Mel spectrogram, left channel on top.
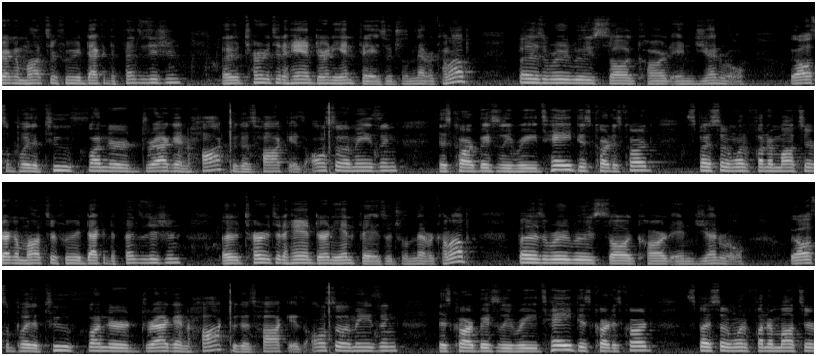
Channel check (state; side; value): normal; both; correlation 0.43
